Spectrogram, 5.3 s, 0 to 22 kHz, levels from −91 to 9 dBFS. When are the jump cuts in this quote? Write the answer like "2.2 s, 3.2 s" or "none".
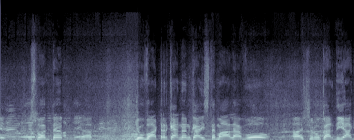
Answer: none

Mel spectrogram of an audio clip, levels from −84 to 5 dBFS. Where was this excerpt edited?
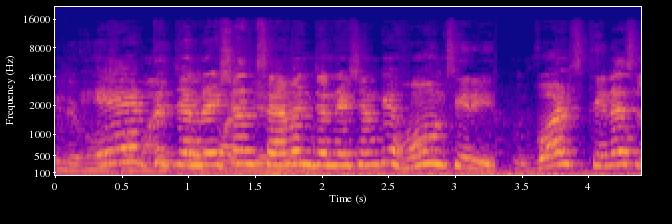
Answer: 3.4 s

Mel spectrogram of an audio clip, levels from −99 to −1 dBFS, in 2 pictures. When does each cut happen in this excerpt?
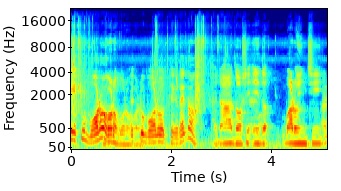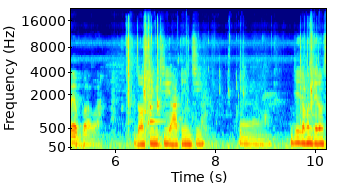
none

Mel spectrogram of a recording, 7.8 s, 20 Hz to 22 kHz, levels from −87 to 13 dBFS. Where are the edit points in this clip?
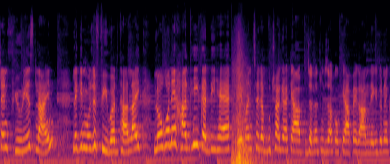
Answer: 4.7 s

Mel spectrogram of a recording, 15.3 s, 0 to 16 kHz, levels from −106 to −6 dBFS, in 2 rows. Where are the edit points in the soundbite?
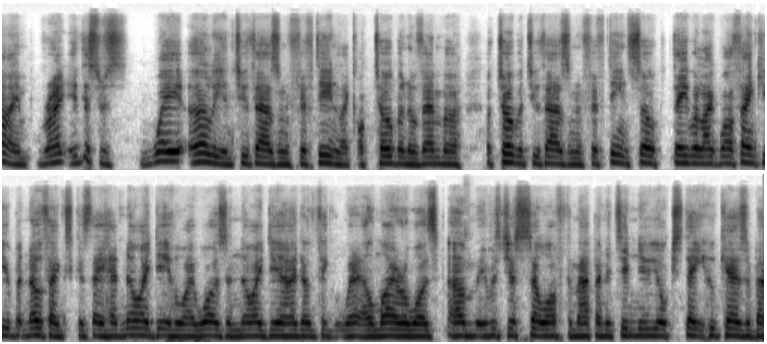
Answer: none

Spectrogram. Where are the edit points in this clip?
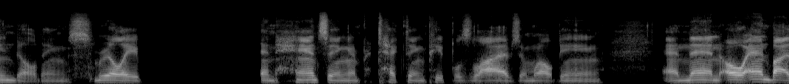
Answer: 0.9 s

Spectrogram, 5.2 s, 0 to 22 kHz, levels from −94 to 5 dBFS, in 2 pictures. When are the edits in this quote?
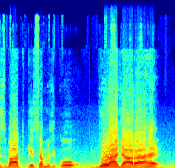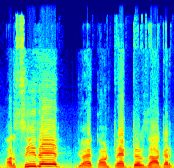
1.3 s, 2.5 s, 3.7 s

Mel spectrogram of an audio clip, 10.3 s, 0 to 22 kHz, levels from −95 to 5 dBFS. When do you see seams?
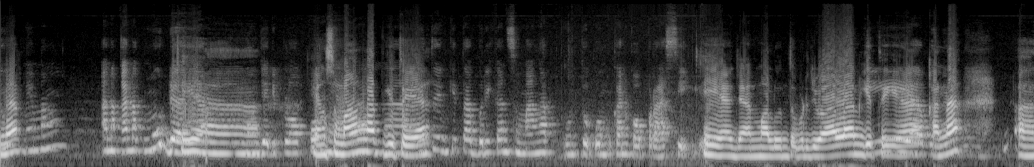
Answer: none

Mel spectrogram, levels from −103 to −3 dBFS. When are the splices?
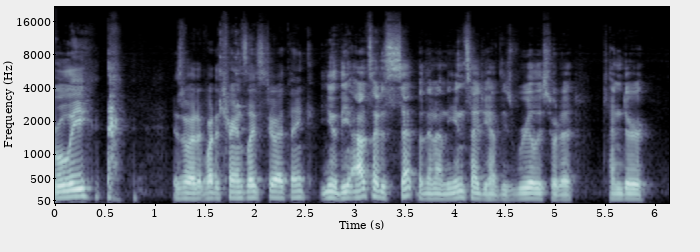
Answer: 2.7 s

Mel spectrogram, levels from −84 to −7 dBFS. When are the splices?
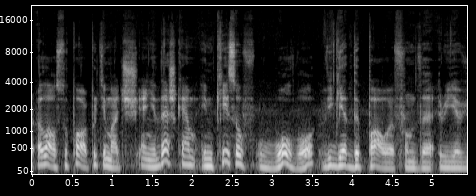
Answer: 2.1 s, 3.6 s

